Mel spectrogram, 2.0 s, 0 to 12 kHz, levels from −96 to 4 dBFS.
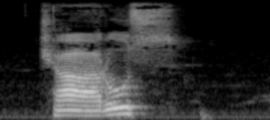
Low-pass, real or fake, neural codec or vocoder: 10.8 kHz; real; none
